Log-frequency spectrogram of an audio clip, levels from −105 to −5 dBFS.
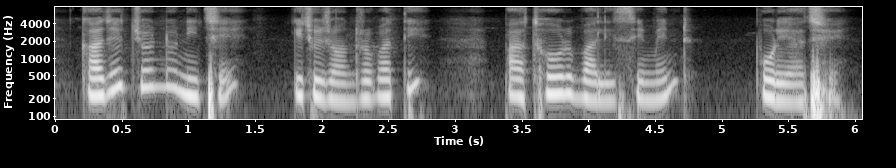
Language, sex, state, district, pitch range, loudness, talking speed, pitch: Bengali, female, West Bengal, Darjeeling, 200-280 Hz, -21 LUFS, 100 wpm, 225 Hz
